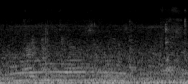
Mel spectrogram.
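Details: An aged, bony cow gives a flat, sustained moo lasting just over a second, then fades into faint background chatter and low rumble.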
